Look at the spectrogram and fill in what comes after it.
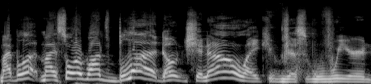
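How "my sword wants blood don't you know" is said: taunting character voice, much higher. Narrating a game scene where Temin swings his sword at Kavar; Temin taunting Kavar. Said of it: "taunting Kavar".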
